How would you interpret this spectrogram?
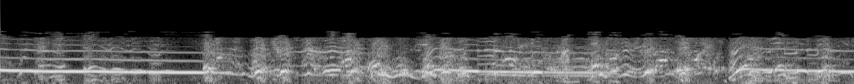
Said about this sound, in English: All these people have dogs. Wonderful. And they're all going to get the Lara Croft thing if everybody would get their dog to bark at the same time.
